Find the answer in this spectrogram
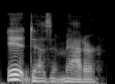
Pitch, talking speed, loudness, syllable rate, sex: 145 Hz, 155 wpm, -20 LUFS, 4.2 syllables/s, female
